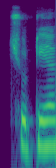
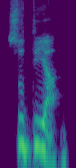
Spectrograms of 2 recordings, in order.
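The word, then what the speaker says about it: Chutia: किसने आंसर किया देखो इसका स्पेलिंग है पर इसका प्रोनंसिएशन है सुतिया ठीक है क्योंकि आस्मी में च वर्ड नहीं है ठीक है कोई च अल्फाबेट नहीं है तो इसका प्रोनंसिएशन सुतिया है जो ब लोग को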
